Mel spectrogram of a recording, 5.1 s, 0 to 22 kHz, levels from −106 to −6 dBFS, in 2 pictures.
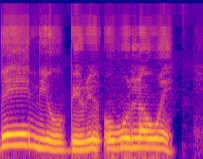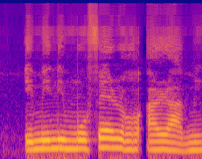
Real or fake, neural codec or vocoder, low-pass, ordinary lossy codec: fake; vocoder, 44.1 kHz, 128 mel bands, Pupu-Vocoder; 19.8 kHz; Opus, 16 kbps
